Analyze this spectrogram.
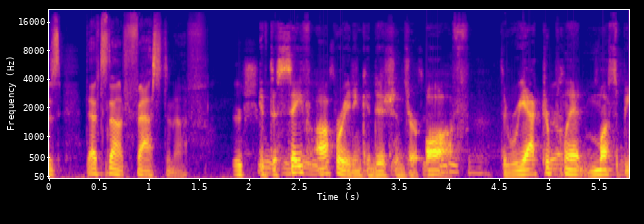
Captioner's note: through translator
